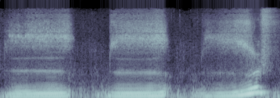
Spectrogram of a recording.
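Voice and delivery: three separate buzzes; bee buzz. A narrator's reading. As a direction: demonstrate a bee's buzz. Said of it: "Imitate a bee".

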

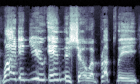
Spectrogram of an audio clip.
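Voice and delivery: high, slow put-on mom voice, puzzled; imitating mom. Son imitating his mom asking why he ended abruptly, high slow mom voice. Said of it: "even my mom was like".

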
